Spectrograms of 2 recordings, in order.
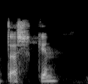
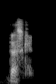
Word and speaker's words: Taschen: ¿Cómo se pronuncia? ¿Taschen? – Taschen. – Taschen, ok. – Es alemana la editorial. – Dale. – Así es que tú escúpelo y va a sonar parecido.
